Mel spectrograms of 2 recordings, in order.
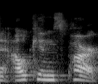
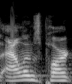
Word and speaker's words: Elkins Park: suburb of philadelphia and elkins park i noticed when you guys did the little segment on us you mispronounced the name of our town yes but that's okay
